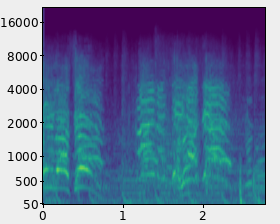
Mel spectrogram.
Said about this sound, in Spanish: Es por ello que cada cierto tiempo, cuando el semáforo está en rojo, justamente para no impedir el tránsito de vehículos, se paran en mitad de la calle y comienzan a realizar sus cánticos. Escuchamos.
